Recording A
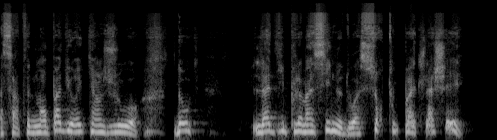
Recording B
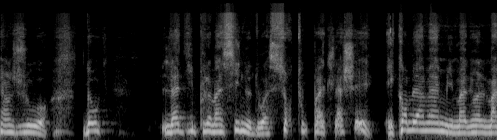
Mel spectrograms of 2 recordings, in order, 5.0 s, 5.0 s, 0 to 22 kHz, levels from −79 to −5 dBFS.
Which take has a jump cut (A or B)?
B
